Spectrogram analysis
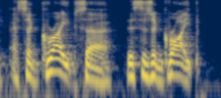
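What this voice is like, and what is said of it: Put-on accent. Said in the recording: “That's my accent for the day.”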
